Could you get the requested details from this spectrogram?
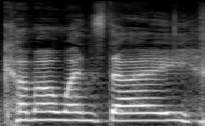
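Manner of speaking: high, loud football fan's cheer; drawn-out shout cheering the team on; Timo Werner shouting. Acted. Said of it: "just Timo Werner shouting".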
